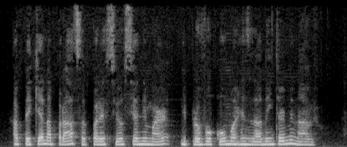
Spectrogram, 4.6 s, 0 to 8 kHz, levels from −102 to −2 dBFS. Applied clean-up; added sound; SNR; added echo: neural separator model SepFormer DNS4.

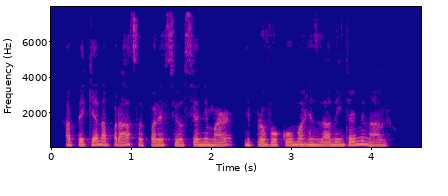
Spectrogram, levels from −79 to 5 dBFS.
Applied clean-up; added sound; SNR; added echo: neural mask model Resemble Enhance denoiser.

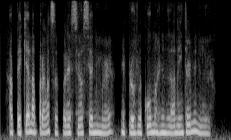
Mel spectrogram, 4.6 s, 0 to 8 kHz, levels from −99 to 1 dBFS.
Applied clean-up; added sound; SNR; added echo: neural diffusion model UNIVERSE++.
